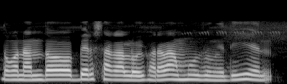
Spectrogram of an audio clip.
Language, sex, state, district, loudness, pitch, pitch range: Chakma, female, Tripura, Dhalai, -14 LUFS, 215 Hz, 205-225 Hz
